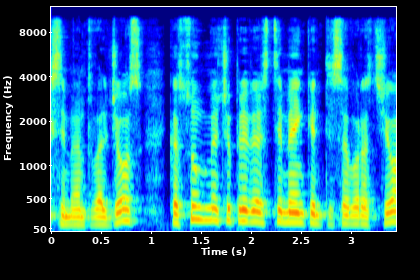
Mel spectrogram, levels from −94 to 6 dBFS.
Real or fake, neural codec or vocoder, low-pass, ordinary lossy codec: real; none; 9.9 kHz; AAC, 64 kbps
